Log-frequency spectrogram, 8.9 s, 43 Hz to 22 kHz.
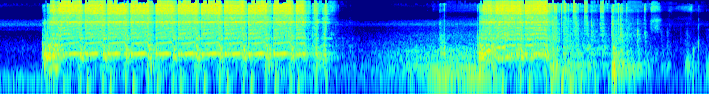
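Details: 1970 Sears Suburban tractor, 16hp OHV Tecumseh, after a magnet spark repair and throttle cable adjustment: cranks, catches, runs at a fast steady putter, dies, then revs again; carburetor questionable, cable still needs adjusting.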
